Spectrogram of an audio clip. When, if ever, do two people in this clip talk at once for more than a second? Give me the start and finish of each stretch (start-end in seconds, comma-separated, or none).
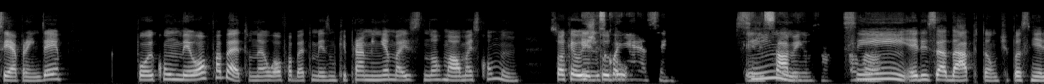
7.4-8.9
